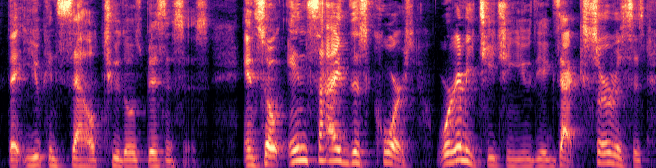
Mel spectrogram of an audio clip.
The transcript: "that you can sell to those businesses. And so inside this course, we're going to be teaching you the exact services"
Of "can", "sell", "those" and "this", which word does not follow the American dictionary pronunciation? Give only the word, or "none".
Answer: none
